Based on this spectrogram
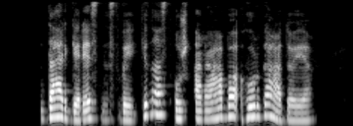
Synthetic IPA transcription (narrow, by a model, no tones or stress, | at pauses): d̪ɐɾɡʲɛɾʲɛsʲnʲɪsʋɐɪkʲɪnɐsʊʃɐɾɑːbɐɣʊɾɡɑːd̪oːjɛ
